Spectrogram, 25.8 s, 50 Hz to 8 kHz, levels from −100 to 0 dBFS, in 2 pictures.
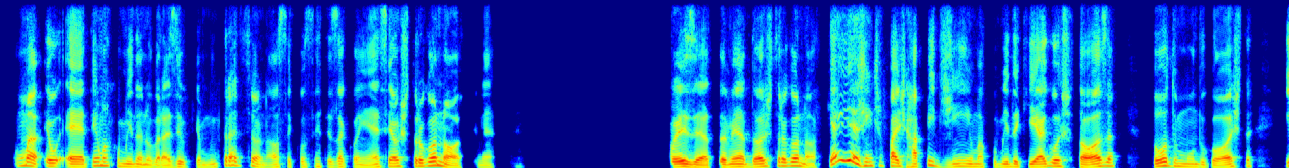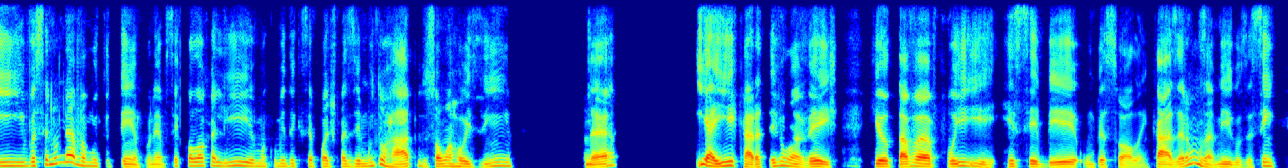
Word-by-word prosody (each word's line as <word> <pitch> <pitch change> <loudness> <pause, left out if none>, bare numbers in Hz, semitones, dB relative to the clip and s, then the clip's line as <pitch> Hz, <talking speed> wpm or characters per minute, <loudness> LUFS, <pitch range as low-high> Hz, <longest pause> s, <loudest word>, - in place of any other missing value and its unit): uma 170 -3 +2
eu 145 0 +3
é 120 -1 +3
tem 175 - -4
uma 180 -1 0
comida 125 -6 -5
no 105 -2 -5
Brasil 105 +4 -3
que 120 -2 -13
é - - -8
muito 115 +5 -11
tradicional 180 - -3
você 120 - -14
com 120 +1 -12
certeza 125 -1 -8
conhece 110 +2 -6
é - - +4
o - - +3
estrogonofe, 150 - +2
né. 100 -1 -11 1.8
Pois 125 0 +6
é, 105 - +5
eu 100 - 0
também 120 +2 +1
adoro 125 +1 +4
estrogonofe, 165 +4 0
que - - +1
aí 415 0 +6
a - - +6
gente 175 0 -3
faz 155 -2 +3
rapidinho, 130 - -4
uma 125 -1 -5
comida 125 0 -4
que 120 0 0
é 120 - +5
gostosa, 140 +1 +3 0.4
todo 150 +2 +3
mundo 120 -4 -6
gosta 115 +9 -1 0.3
e 165 +1 -1
você 175 +5 -2
não 250 +4 0
leva 320 - +2
muito 150 -4 -8
tempo, 115 -3 -4
né. 115 0 -5
Você 155 +7 -9
coloca 175 +2 -1
ali 165 +1 -1
uma 145 -1 -7
comida 140 +1 -8
que 140 - -24
você 145 - -5
pode 140 0 -4
fazer 135 -1 -3
muito 150 +6 -2
rápido, 130 +6 -1
só 135 +1 +2
um 140 - 0
arrozinho 135 +5 -3 0.7
né. 115 +9 +2 0.8
E 240 - +3
aí 155 +8 +6
cara, 115 -8 +1
teve 150 +8 -3
uma 140 -9 +1
vez, 125 -1 +3 0.3
que - - -1
eu 135 - +8
estava 135 +2 +6
fui 130 -5 -1
receber 120 -4 0
um 115 - -10
pessoal 105 -1 -4
lá 100 -1 -9
em - - -20
casa, 115 +1 +1
eram 265 - 0
uns 245 - +1
amigos, 110 -1 -3
assim, 150 +9 -5
130 Hz, 190 wpm, -23 LUFS, 115-155 Hz, 1.8 s, eu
